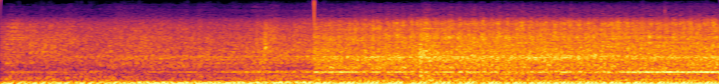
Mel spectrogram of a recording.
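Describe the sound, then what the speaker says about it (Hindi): A passenger train locomotive's diesel engine runs heavily nearby, a loud steady low rumble and drone with a persistent hum, heard from a coach just behind the engine on a Mohenjo-daro route in Sindh. "ताकि थोड़ा बहुत जो है वो साउंड रिकॉर्ड कर लें लोकोमोटिव का"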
